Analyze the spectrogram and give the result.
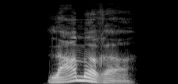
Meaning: inflection of lahm: 1. strong/mixed nominative masculine singular comparative degree 2. strong genitive/dative feminine singular comparative degree 3. strong genitive plural comparative degree
- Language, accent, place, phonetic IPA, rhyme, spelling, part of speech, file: German, Germany, Berlin, [ˈlaːməʁɐ], -aːməʁɐ, lahmerer, adjective, De-lahmerer.ogg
